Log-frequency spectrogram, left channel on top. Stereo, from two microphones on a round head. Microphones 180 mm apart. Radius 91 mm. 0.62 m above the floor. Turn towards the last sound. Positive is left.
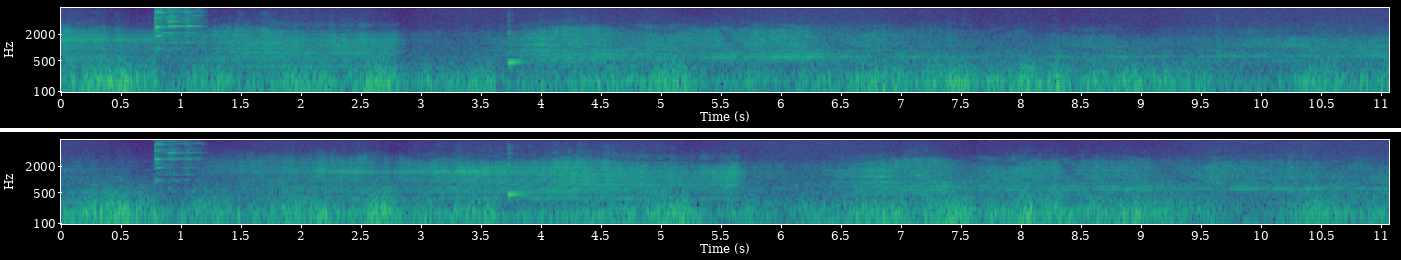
turn(degrees=-25)  # may be behind; listen again after turning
